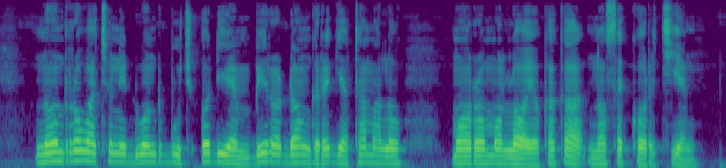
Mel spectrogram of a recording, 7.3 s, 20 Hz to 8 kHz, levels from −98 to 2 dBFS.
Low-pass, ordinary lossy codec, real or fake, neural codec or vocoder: none; none; real; none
